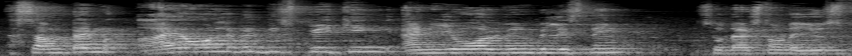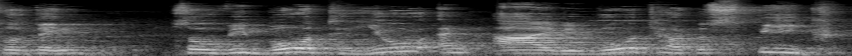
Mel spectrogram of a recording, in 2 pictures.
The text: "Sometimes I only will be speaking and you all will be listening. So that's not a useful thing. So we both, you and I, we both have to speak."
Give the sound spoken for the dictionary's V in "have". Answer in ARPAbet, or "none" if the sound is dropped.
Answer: P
